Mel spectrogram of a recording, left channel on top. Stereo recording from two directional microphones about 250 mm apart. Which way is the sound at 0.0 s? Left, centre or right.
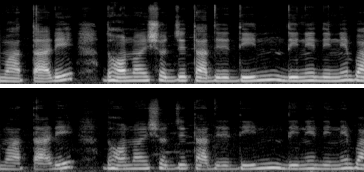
Left.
